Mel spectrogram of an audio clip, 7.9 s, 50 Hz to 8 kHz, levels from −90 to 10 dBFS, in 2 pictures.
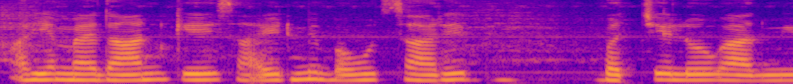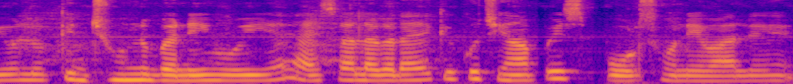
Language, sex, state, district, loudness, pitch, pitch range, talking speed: Hindi, female, Uttar Pradesh, Hamirpur, -17 LUFS, 200 Hz, 190-215 Hz, 220 wpm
